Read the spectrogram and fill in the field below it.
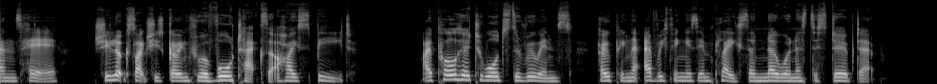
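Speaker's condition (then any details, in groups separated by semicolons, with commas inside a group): No condition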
